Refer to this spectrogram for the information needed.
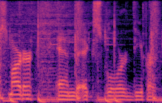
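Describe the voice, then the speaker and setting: A man speaks at a moderate pace, with music in the background. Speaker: podcast host. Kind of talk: podcast intro.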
